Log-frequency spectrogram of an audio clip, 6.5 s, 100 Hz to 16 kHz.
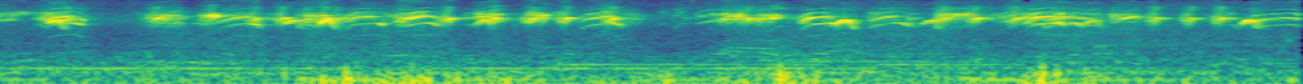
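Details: At Pulau Perhentian, Terengganu, Malaysia, in June 2017, a Van Hasselt's sunbird colony gives a steady chatter of sharp, high twittering notes in short bursts, over low rumbling background noise.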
